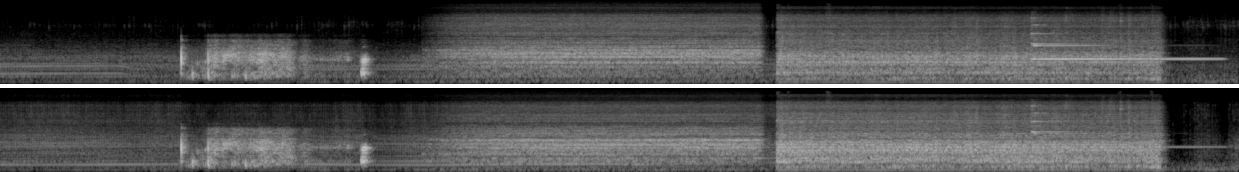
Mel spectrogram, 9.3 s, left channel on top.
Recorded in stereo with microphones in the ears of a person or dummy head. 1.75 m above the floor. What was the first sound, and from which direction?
A cough, 20° left (ahead or behind).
